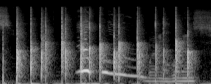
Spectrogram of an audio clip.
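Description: Quick, steady hand clapping, about a dozen sharp claps in a row, with a drawn-out falling vocal whoop sliding down underneath partway through.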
